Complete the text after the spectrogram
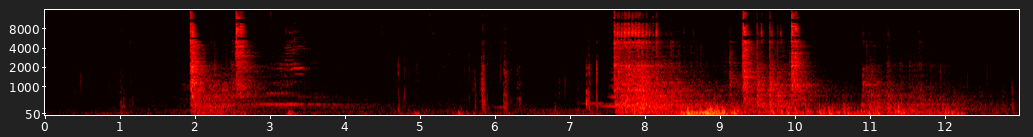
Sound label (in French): ANCIEN sortie, PORTAILS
